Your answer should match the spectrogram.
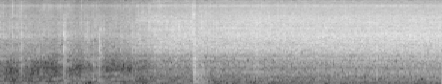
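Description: Soy sauce hits a hot frying pan for kaldereta with potatoes, bursting into a loud, steady sizzle that swells after a few quieter crackles and then holds without pause.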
